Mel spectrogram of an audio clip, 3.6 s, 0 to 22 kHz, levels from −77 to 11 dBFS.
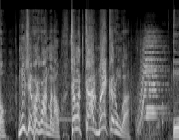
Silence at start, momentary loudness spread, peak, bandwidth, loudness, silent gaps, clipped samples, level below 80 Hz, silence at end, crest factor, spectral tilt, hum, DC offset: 0 s; 8 LU; 0 dBFS; 17 kHz; -11 LUFS; none; under 0.1%; -44 dBFS; 0 s; 12 dB; -3.5 dB/octave; none; under 0.1%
